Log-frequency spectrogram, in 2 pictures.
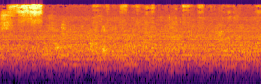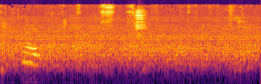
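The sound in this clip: A pen draws on paper with a soft, scratchy rasp of uneven strokes, heard beneath people talking in Spanish throughout.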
